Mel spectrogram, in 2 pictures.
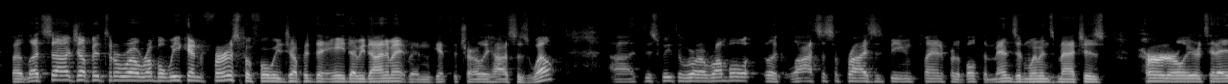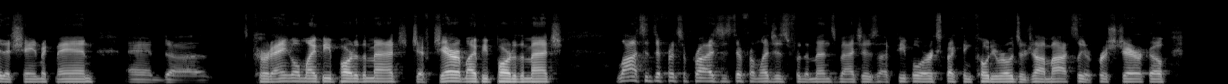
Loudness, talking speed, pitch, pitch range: -24 LUFS, 215 wpm, 140 Hz, 130-150 Hz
